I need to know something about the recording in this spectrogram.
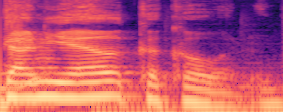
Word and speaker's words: Dannielle Kerkoven: Dannielle Kerkoven. Dannielle. It's a French name actually, so it's nice to pronounce.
